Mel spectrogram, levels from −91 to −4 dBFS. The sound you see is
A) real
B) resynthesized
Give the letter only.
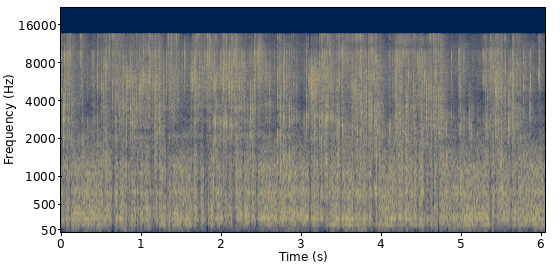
A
